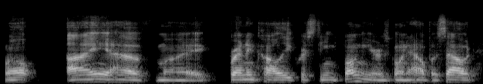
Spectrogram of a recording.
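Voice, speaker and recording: A male attorney with a low, gravelly voice and a husky, breathy edge, presenting over a video call. He explains step by step and steers the talk with questions to his co-presenter. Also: level tone, moderate pace, a bit bright. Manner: explanatory, asks his colleague guiding questions. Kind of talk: legal webinar presentation.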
